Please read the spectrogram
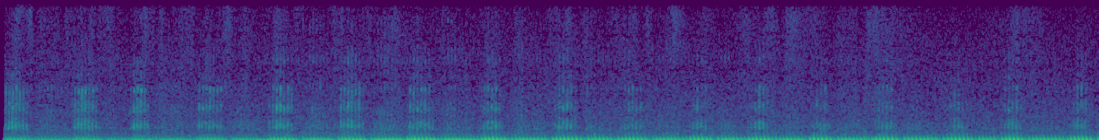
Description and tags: Cat Purring
This audio contains a cat that's asleep and busy purring. This sound can be used for animations or live action films.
